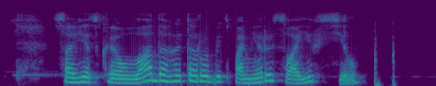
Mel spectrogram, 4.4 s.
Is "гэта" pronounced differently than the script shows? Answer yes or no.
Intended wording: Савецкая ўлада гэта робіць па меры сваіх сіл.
no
